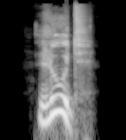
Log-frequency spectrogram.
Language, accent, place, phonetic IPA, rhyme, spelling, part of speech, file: German, Germany, Berlin, [luːt], -uːt, lud, verb, De-lud.ogg
- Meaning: first/third-person singular preterite of laden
